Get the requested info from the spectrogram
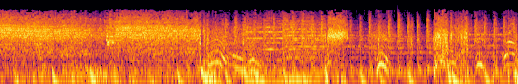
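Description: Film fight sound effects: repeated punch and crash impacts with swishes, thickening into a rapid run of hits near the end, over loud background music.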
